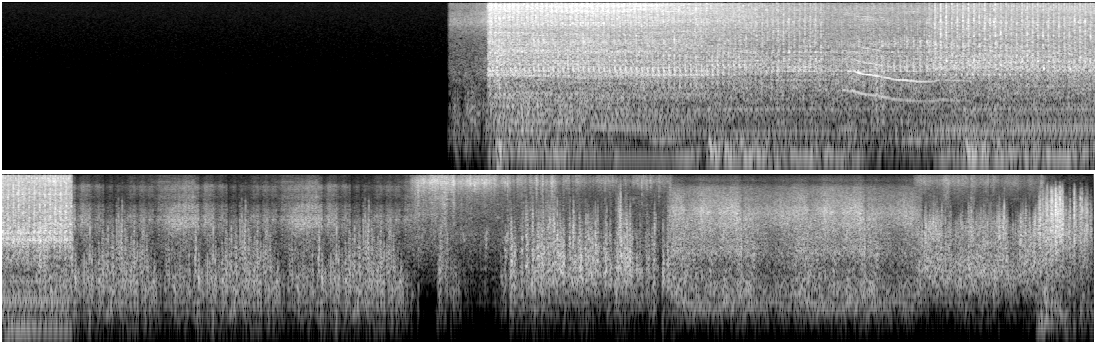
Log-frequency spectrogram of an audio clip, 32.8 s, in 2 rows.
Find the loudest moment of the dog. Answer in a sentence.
The volume of the dog peaks at 13 seconds.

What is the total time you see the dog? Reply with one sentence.
The dog can be heard for 2 seconds in total.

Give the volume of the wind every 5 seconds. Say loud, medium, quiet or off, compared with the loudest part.
off, loud, medium, loud, loud, loud, loud.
